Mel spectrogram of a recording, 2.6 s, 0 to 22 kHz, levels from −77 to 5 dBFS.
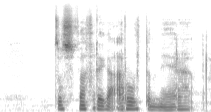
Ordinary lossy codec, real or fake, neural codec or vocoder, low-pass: none; fake; codec, 44.1 kHz, 3.4 kbps, Pupu-Codec; none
